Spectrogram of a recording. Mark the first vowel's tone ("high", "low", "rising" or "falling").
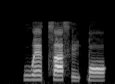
high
